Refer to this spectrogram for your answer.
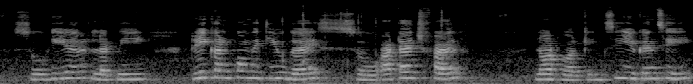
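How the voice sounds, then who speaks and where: Her pitch is high and her intonation fairly even. The woman speaks at a moderate pace with audible room echo. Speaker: programming tutorial presenter. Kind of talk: tutorial.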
